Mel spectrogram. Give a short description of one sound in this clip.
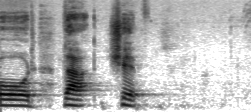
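A man speaks calmly into a microphone in a room with a slight echo.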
